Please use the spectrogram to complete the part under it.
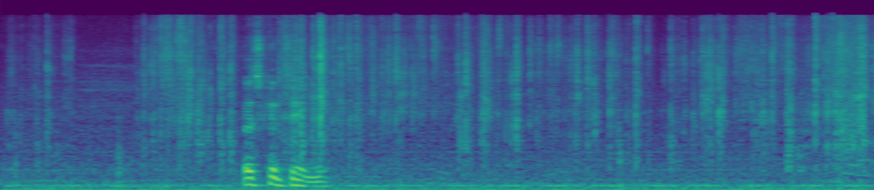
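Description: A foil wrapper crinkles and tears as hands open it.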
